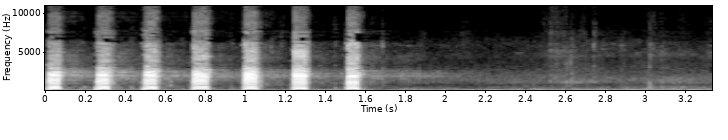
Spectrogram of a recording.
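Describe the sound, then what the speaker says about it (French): A female mallard duck calls from upriver, a steady series of seven loud, evenly spaced quacks in a descending run, then quiet riverside ambience. "Il y a une canne qui me répond un peu plus haut."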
